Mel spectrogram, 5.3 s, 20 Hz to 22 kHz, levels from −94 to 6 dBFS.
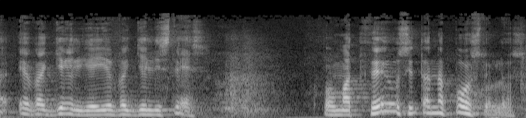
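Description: MP2 compression damage runs through the whole clip, leaving the sound dull with a gurgling, granular edge. This is likely MPEG Layer II coding at a low rate, consistent with about 80 kbps, where starved upper sub-bands switch off and flicker while the remaining bands are coarsely quantised.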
